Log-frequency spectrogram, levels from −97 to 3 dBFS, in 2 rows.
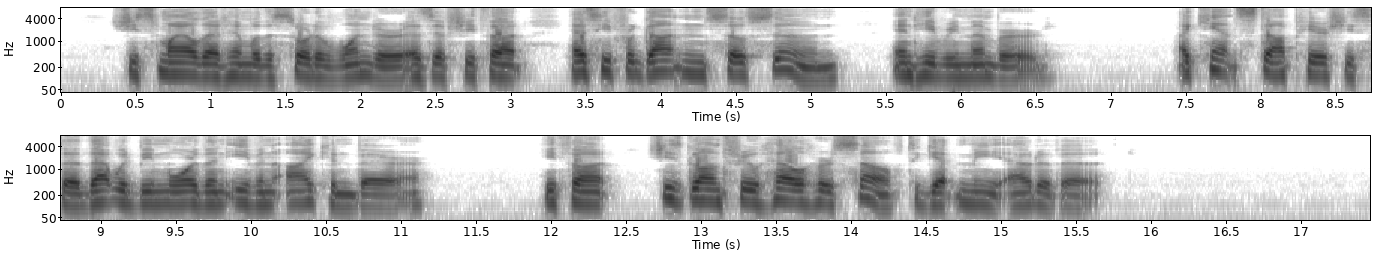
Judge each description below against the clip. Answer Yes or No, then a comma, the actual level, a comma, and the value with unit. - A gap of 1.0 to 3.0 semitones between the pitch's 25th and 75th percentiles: Yes, average, 2.7 semitones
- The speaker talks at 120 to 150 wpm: No, average, 170 wpm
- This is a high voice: No, low, 130 Hz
